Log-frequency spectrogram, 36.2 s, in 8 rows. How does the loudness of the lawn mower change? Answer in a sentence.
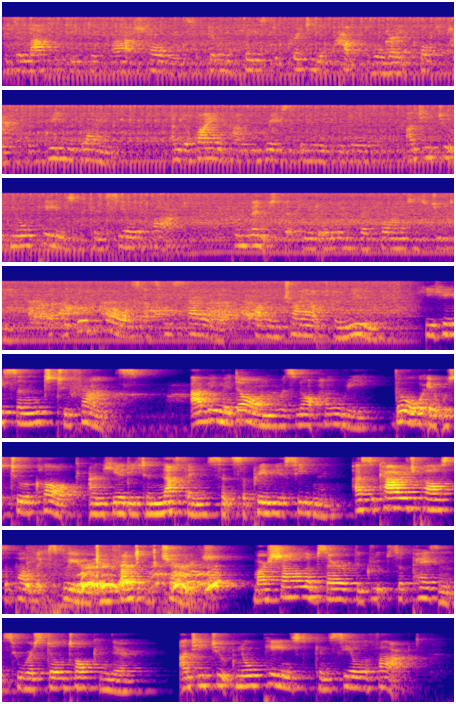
The volume of the lawn mower stays about the same.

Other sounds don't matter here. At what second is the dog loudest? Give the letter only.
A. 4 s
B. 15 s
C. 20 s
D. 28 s
D.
